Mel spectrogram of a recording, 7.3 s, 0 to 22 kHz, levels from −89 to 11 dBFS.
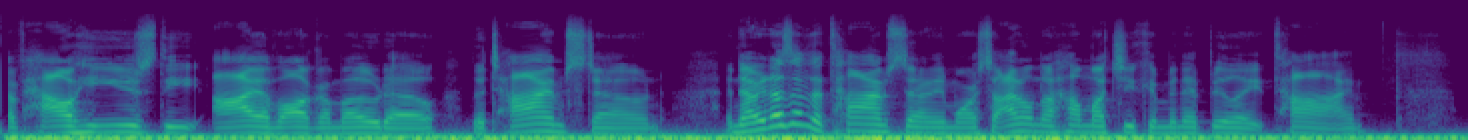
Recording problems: low rumble; faint; throughout; 20 dB below the speech

